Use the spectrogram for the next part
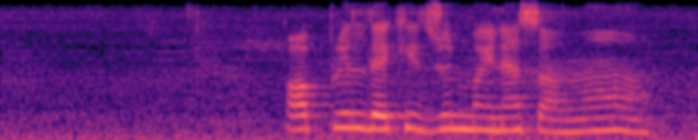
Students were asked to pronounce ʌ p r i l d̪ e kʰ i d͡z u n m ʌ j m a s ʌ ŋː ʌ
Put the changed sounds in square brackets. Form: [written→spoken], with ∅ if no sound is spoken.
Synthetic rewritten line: ʌ p r i l d̪ e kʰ i d͡z u n m ʌ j [m→n] a s ʌ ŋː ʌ

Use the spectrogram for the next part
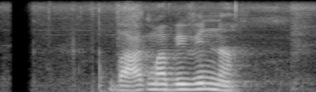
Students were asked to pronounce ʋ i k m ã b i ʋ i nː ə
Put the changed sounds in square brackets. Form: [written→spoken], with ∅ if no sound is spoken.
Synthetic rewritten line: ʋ [i→a] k m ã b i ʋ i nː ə

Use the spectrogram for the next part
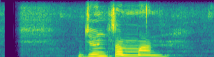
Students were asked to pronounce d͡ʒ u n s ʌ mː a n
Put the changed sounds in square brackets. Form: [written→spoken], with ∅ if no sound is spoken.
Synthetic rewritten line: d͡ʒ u n s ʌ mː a n

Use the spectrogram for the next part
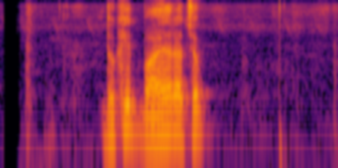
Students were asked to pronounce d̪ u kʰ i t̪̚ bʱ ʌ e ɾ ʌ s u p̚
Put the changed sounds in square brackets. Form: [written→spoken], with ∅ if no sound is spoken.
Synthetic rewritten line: d̪ u kʰ i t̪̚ bʱ ʌ e ɾ ʌ [s→t͡s] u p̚

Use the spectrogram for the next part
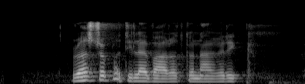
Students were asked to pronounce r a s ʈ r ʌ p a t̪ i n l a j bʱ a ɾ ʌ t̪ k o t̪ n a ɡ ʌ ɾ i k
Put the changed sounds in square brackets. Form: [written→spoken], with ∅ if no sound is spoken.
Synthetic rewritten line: r a s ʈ r ʌ p [a→ʌ] t̪ i [n→∅] l a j bʱ a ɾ ʌ t̪ k o [t̪→∅] n a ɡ ʌ ɾ i k

